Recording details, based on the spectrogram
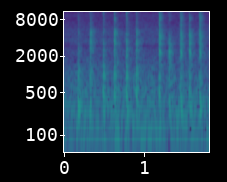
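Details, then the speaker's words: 30cm WordClock frame push buttons pressed while screwed in place before soldering: about a dozen crisp, sharp clicks show the buttons are aligned perfectly. "that tells us that the buttons are actually lined up perfectly"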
